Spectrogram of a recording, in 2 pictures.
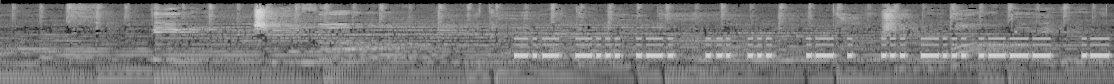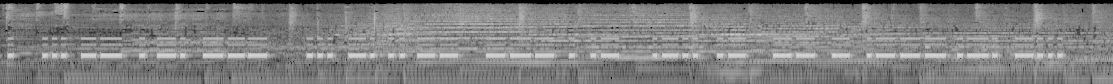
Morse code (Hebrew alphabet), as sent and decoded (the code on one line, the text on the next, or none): -.- -... .-. / ... ... / .- . / ... -... .--- / .- . / ... -- . -. --- / ... -. .. -- / --- . .- / .-.. .- / -- - .--- .-. -...
כבר שש או שבע או שמונה שנים הוא לא מתערב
